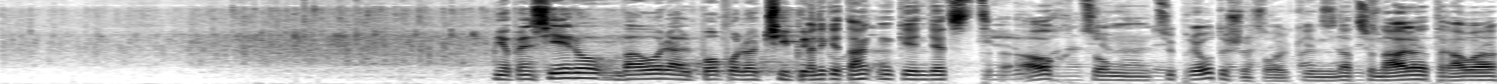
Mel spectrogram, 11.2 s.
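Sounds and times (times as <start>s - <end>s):
crowd applause: 0.0s - 6.4s
speech: 3.7s - 11.2s.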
